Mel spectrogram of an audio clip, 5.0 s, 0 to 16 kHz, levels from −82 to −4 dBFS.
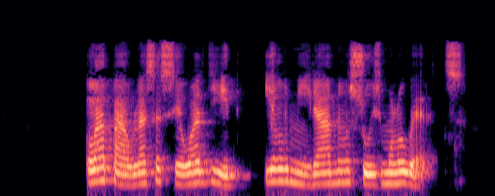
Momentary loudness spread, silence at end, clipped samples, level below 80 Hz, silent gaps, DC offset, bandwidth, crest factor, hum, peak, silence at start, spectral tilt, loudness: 12 LU; 0.35 s; under 0.1%; -60 dBFS; none; under 0.1%; 8.2 kHz; 16 dB; none; -2 dBFS; 0.85 s; -4.5 dB/octave; -17 LUFS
